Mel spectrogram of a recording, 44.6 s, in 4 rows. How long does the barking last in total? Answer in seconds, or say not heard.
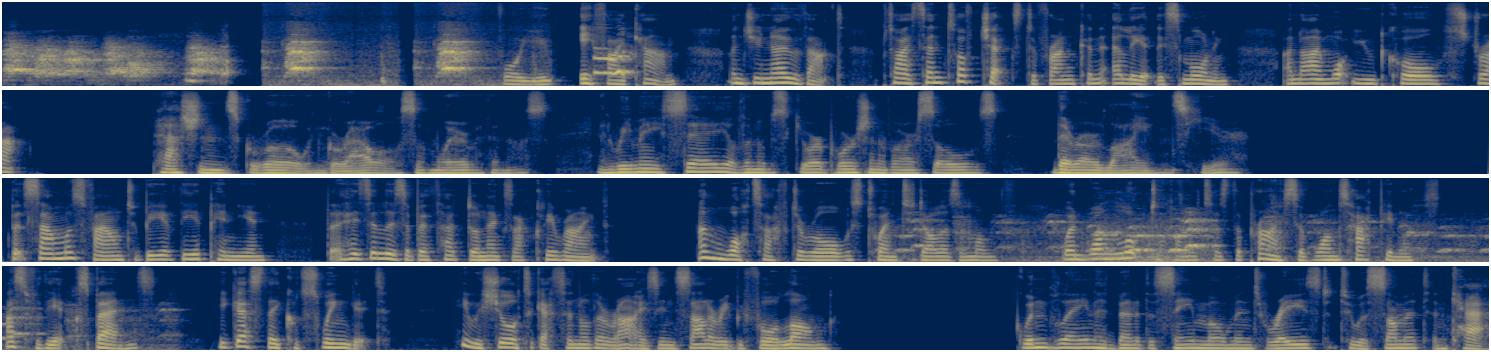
11 s.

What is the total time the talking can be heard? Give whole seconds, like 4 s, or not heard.
36 s.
